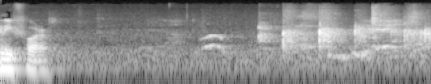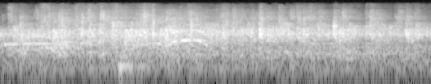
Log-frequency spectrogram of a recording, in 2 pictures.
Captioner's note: cheering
